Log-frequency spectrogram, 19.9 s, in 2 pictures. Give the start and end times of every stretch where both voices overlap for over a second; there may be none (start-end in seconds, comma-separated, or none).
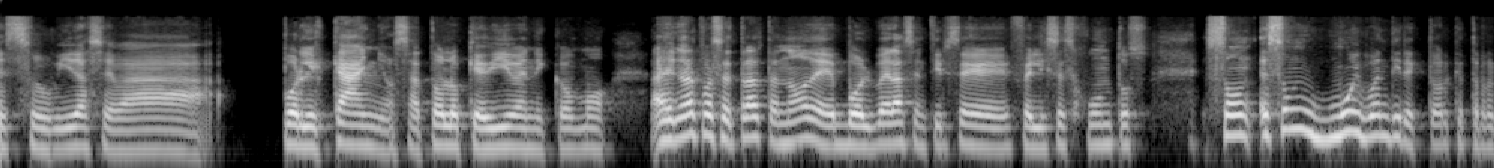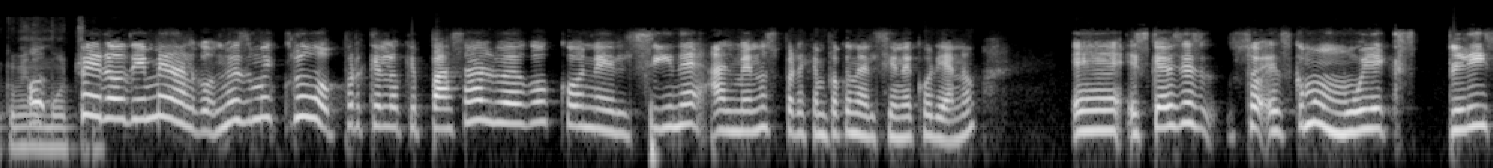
none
